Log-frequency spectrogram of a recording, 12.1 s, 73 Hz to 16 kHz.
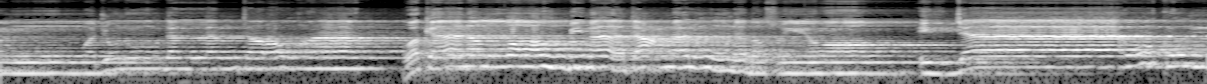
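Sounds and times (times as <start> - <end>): person chanting melodic recitation: 0.0 - 12.0.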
